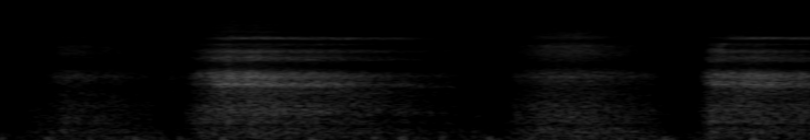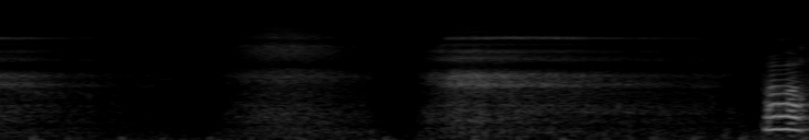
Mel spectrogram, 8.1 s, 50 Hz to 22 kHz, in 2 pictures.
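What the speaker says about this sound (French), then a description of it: "3 respirations profondes." Slow deep breaths taken during a yoga sequence, about four long inhale-exhale cycles spaced a couple of seconds apart, soft and close with a breathy hiss and no talking.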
